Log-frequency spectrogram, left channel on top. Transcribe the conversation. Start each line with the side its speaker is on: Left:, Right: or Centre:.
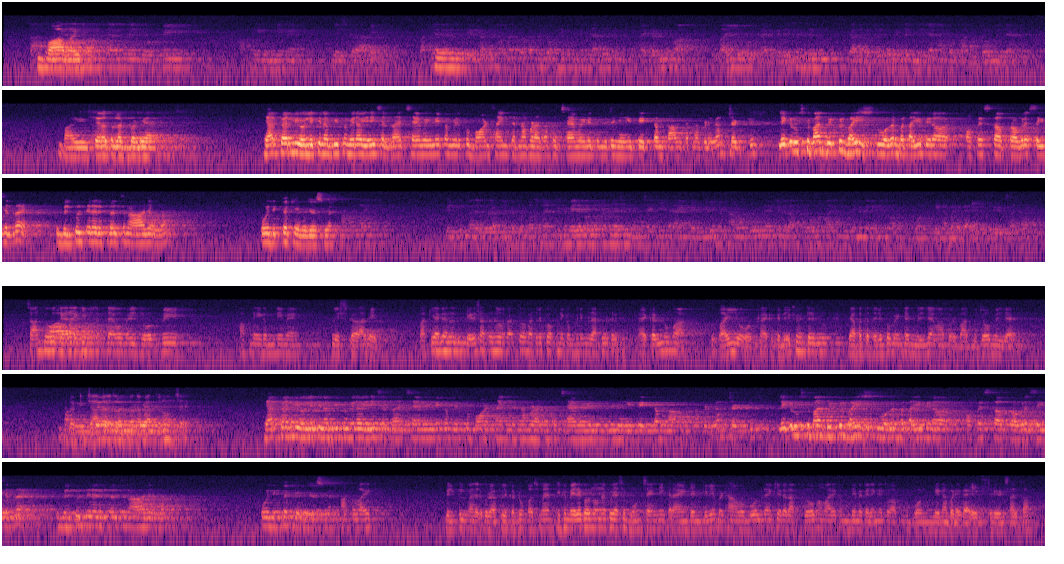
Right: साथ में
Left: वाह
Right: वो कह
Left: भाई
Right: रहा है कि हो
Left: वाह
Right: सकता है वो मेरी जॉब भी अपनी कंपनी में प्लेस करा दे बाकी अगर
Left: हम्म,
Right: तेरे साथ ऐसा हो रहा है तो मैं तेरे को अपनी कंपनी में रेफर करके ट्राई कर लूंगा तू आइयो और ट्राई करके देखियो इंटरव्यू क्या पता तेरे को भी इंटर्न मिल जाए वहां पर और बाद में जॉब मिल जाए
Left: भाई
Right: अगर तू चाहता
Left: तेरा
Right: है
Left: तो
Right: तो
Left: लक
Right: मैं बता
Left: बढ़िया
Right: बात करूँ उनसे
Left: यार कर लियो लेकिन अभी तो मेरा यही चल रहा है छह महीने का मेरे को बॉन्ड साइन करना पड़ा था तो छह महीने तो मुझे यहीं पे एकदम काम करना पड़ेगा जट के लेकिन उसके बाद बिल्कुल भाई तू अगर बताइए तेरा ऑफिस का प्रोग्रेस सही चल रहा है तो बिल्कुल तेरा रेफरेंस से मैं आ जाऊंगा कोई दिक्कत नहीं है मुझे उसमें
Right: हाँ तो भाई बिल्कुल मैं तेरे को रेफर कर दूंगा उसमें क्योंकि मेरे को उन्होंने कोई ऐसे बॉन्ड साइन नहीं कराया इंटर्न के लिए बट हाँ वो बोल रहे हैं कि अगर आप जॉब हमारे कंपनी में करेंगे तो आपको बॉन्ड लेना पड़ेगा एक से डेढ़ साल का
